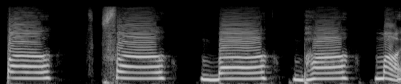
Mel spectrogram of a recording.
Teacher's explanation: ओष्ठ मतलब होठ। जिन ध्वनियों का उच्चारण दोनों होठों की सहायता से होता है उन्हें ओष्ठ्य कहते हैं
